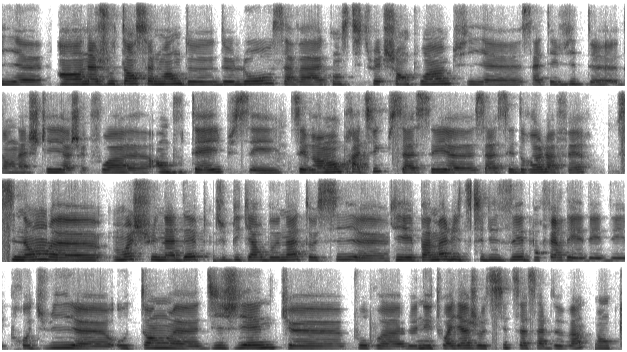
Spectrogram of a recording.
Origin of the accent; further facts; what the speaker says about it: France; Moi, personnellement, je viens de France, donc j'ai toujours vu des bidets dans les salles de bain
